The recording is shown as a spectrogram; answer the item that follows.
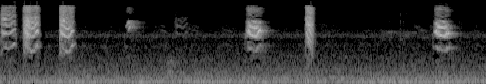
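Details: Double-collared seedeater female calling, a sound used to stir up males: short bright chips in irregular runs, two close together, then sparse single notes several seconds apart, a few fainter squeaks between them over a quiet background.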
